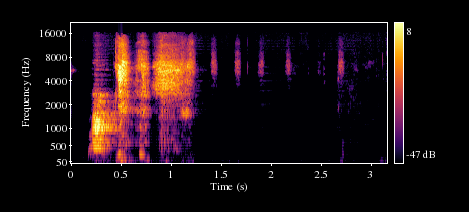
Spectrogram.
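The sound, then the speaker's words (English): Dog barking at people moving around outside: a short loud burst of a few sharp barks in quick succession, followed by faint scattered clicks and ticks in near silence. “She can hear people moving around outside, so she has to bark.”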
